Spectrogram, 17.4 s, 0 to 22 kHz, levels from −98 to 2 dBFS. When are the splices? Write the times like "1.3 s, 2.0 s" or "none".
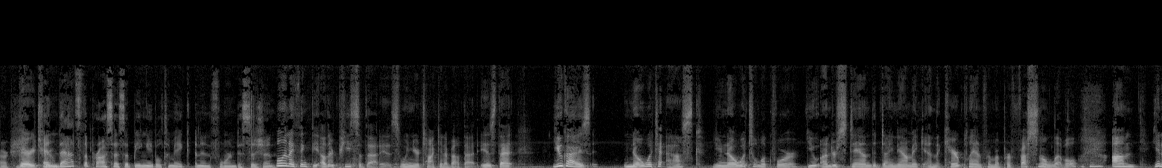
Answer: none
